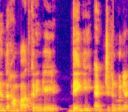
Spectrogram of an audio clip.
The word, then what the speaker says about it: dengue: तो सबसे पहले प्रोनाउंसिएशन, इसे डेंगू नहीं बोला जाता, एक्चुअली इसे डेंगी बोलते हैं।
